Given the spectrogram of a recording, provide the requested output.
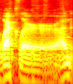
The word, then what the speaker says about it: Wechsler: hear people talk about the Wechsler or the wek ler I donno how exactly how to pronounce the name I think this Wechsler it is Wechsler yeah cuz there's its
